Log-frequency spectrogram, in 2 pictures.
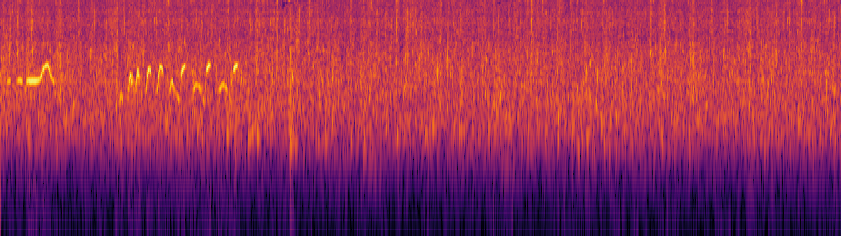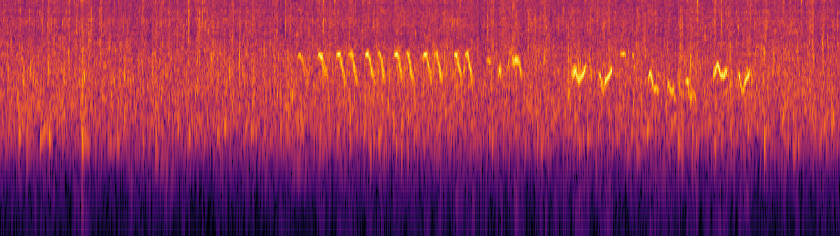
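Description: A white-rumped shama sings in rapid whistled phrases.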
